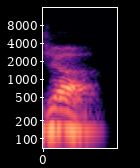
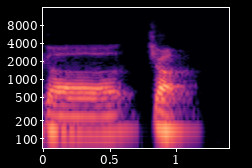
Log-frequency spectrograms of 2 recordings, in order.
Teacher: The amount of pressure the tongue puts on the palate is lesser in case of ja, ja, nya compared to cha, cha. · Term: soft consonants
